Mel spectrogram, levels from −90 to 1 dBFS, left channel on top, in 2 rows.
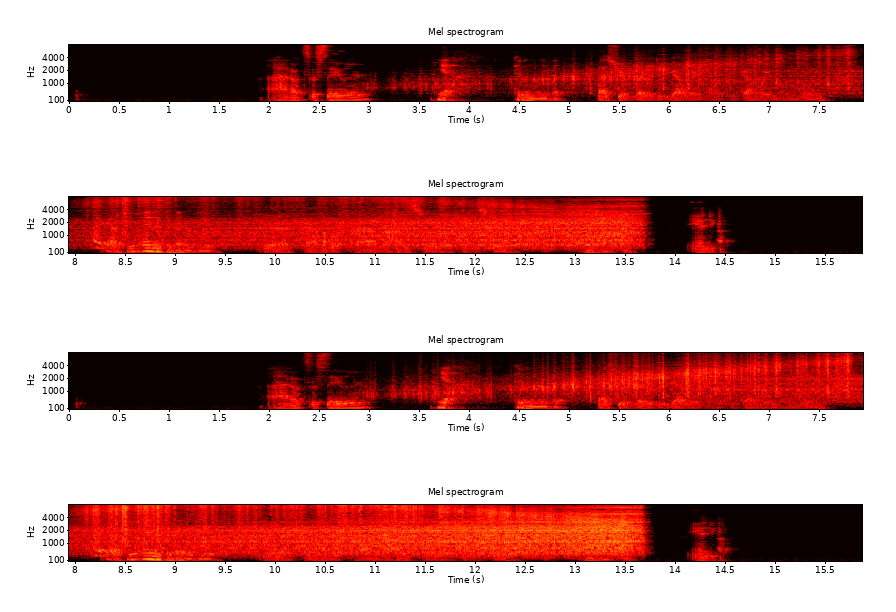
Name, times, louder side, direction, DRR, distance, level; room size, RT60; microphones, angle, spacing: voice 1, 2.0-3.0 5.3-7.6 9.8-12.4 14.1-14.5, left 2 dB, 30° left, 2.2 m, -50 dB
sound 1, 3.0-13.7, right 8 dB, 70° right, 1.0 m, -39 dB
voice 2, 3.6-4.9 8.2-9.4 13.1-13.6 14.4-14.5, right 1 dB, 15° left, 5.3 m, -47 dB
14.0 x 6.8 x 2.7 m
head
